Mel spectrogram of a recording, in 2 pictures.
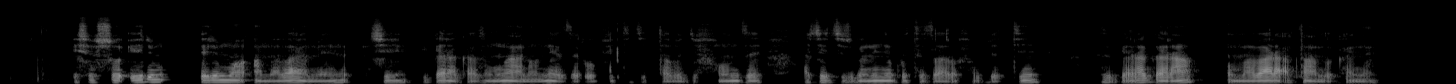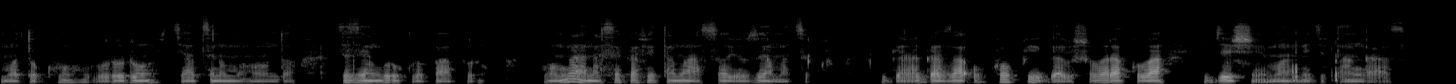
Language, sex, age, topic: Kinyarwanda, male, 18-24, education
